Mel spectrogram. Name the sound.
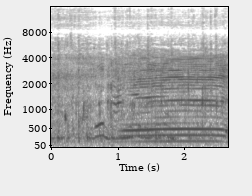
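cow mooing while being fed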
